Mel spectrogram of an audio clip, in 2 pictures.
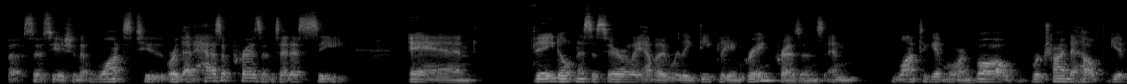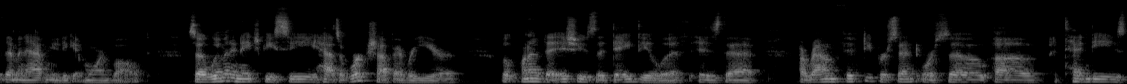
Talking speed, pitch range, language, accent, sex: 175 wpm, 95-115 Hz, English, American, male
